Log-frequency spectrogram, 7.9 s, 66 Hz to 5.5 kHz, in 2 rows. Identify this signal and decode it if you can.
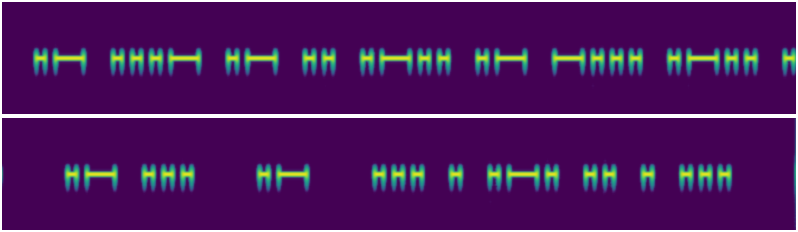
Morse code, heard as a keyed tone, about 25 wpm, 600 Hz. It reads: AVAILABLE AS A SERIES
